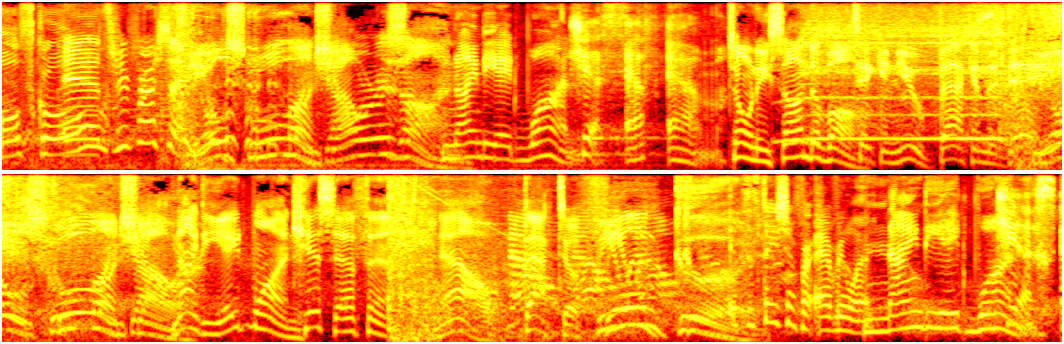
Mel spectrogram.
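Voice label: voice over rhythmic ac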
